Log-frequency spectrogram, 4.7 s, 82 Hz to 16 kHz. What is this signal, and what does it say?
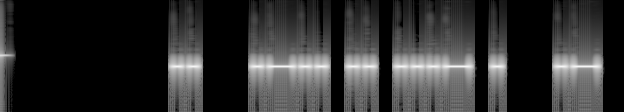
Morse code, heard as a keyed tone, about 19 wpm, 700 Hz. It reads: I LIVE A
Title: Sentences from Top 1000 Words - Review Part 6 - 20wpm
